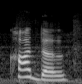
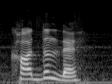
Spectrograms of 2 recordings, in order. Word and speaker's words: cuddle: Anytime there is a consonant-LE, the E is usually not pronounced. For example, the words cuddle and giggle. These words are pronounced as cuddle and giggle and not cuddle and giggle. As you can hear, the E is not pronounced.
